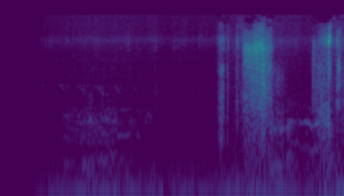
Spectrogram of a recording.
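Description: Chickens clucking softly and faintly inside a chicken house, followed about three seconds in by a louder burst of rustling noise.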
